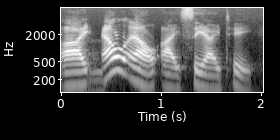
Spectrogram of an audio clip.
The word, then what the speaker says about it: illicit: There's also an adjective called illicit, which means illegal, and that's spelled I-L-L-I-C-I-T. But said quickly, Jim, that sounds alike, illicit, illicit.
